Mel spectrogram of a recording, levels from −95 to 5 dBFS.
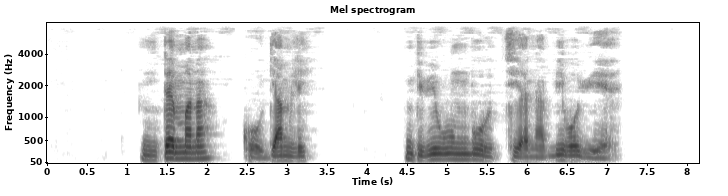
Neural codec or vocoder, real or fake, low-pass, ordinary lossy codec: none; real; 7.2 kHz; AAC, 48 kbps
